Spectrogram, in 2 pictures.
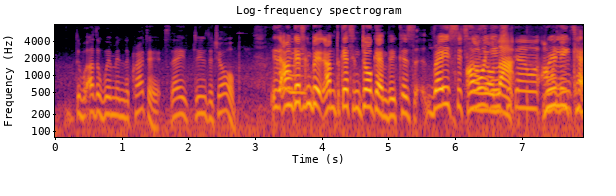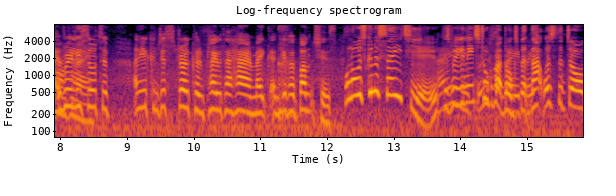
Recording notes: goes for a stroll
